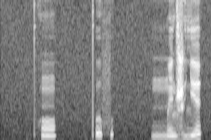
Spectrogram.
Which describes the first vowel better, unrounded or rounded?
rounded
